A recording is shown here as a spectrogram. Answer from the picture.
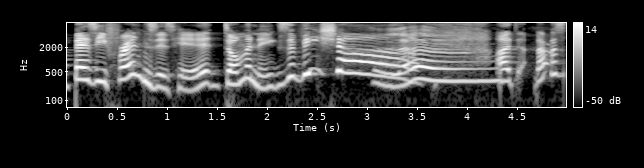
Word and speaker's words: Zawisza: It starts with a Z and it's Zawisza. Zawisza. It's a great name. So it's a Polish name and the W is pronounced as a V. So it's Zawisza.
